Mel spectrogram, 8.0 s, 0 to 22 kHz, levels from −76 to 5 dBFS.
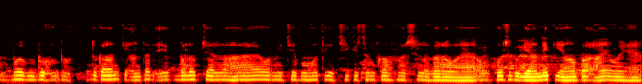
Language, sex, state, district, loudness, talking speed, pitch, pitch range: Hindi, male, Delhi, New Delhi, -20 LUFS, 225 wpm, 140 Hz, 130-145 Hz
